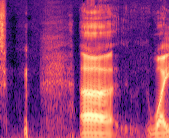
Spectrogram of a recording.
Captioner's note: laughs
